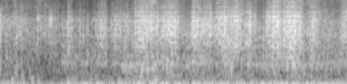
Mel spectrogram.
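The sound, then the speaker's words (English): A truck engine idles steadily at Prairie Portage, a mechanical portage in the Boundary Waters where rigs are loaded on a trailer and hauled over a half-mile gravel road between Sucker Lake and Basswood Lake; a continuous low rumble with a rough, hissing mechanical noise layered on top and no talking. “to have his rig loaded up on a trailer and hauled over the half-mile winding gravel road that separates Sucker Lake from Basswood, a sprawling border lake.”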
